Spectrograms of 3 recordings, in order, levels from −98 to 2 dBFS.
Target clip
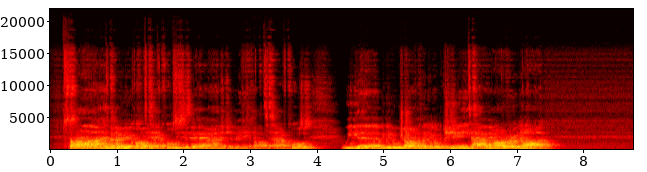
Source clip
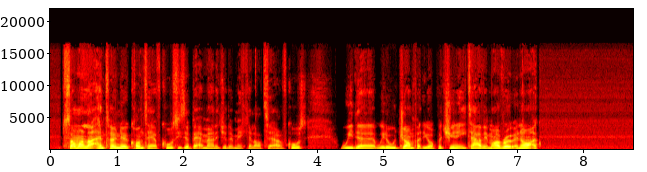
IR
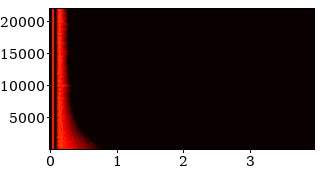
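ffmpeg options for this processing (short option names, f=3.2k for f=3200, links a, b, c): -filter_complex "[1:a]atrim=start_sample=2205,asetrate=61740,aresample=44100[a];[0:a][a]afir=irnorm=-1:irlink=0,asplit=2[b][c];[c]asetrate=58866,aresample=44100,atempo=0.749154,volume=-17dB[d];[b][d]amix=inputs=2:normalize=0,acrossover=split=100|1600[e][f][g];[e]acompressor=threshold=-56dB:ratio=4[h];[f]acompressor=threshold=-23dB:ratio=4[i];[g]acompressor=threshold=-42dB:ratio=4[j];[h][i][j]amix=inputs=3:normalize=0,volume=-4.5dB"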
